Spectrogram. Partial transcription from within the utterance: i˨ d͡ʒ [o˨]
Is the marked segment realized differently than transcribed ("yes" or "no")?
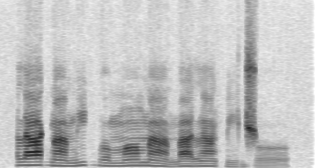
no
